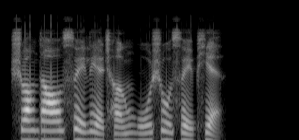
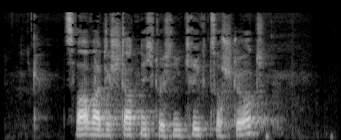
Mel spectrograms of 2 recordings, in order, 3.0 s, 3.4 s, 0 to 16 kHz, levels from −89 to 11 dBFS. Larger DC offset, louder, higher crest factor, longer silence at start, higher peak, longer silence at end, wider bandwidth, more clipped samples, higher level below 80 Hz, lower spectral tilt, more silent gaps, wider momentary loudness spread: first, 0.5% vs under 0.1%; second, -21 LUFS vs -16 LUFS; about the same, 20 dB vs 18 dB; second, 0.1 s vs 0.35 s; about the same, -2 dBFS vs 0 dBFS; about the same, 0.8 s vs 0.75 s; second, 9.6 kHz vs 11.5 kHz; neither; about the same, -60 dBFS vs -58 dBFS; about the same, -3.5 dB/octave vs -4 dB/octave; neither; about the same, 13 LU vs 11 LU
